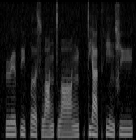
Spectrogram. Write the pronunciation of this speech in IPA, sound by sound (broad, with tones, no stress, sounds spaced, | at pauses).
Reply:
ɻ ɻ̩˦ p y˥˨ p ɤ˥˨ s w ɑ˨˦ ŋ t̪ w ɑ˨˦ ŋ | t̪ j ä˥˨ t̪ʰ i˥˨ n ɕ y˦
